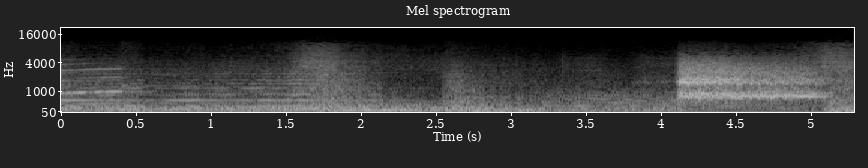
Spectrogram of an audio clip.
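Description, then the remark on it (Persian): A black Voyager van rumbles and races past as it flees along Gorgen Street, ending in a loud, sharp burst of high-pitched tire squealing as it skids, with no voices present. “سوشه داره از طریق خیابان گورگن فرار میکنه. یه ون سیاهه مارک وویجر.”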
